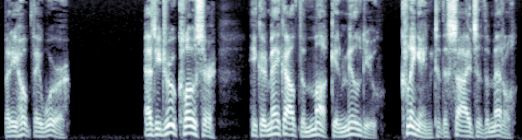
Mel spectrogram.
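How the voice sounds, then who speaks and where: A man's voice: fairly low pitch, no echo, studio quality. A man narrating a crime thriller audiobook as a scripted reading.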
